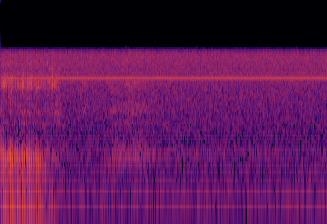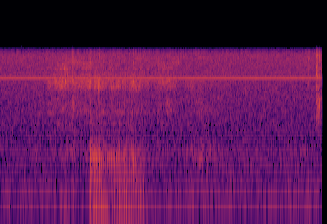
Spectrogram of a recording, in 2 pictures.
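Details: Sleeping Saint Bernard, said to be dreaming: two deep, rumbling snores about eight seconds apart, with steady room noise and a faint high tone between; snoring.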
